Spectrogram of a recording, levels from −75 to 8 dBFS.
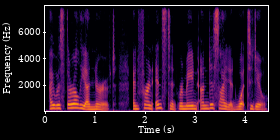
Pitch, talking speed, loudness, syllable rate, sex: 225 Hz, 175 wpm, -17 LUFS, 5.8 syllables/s, female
